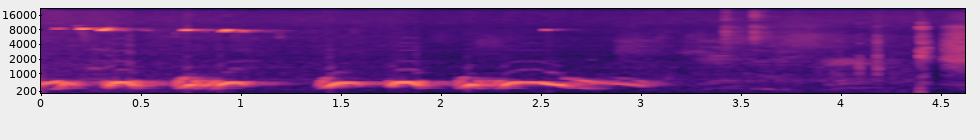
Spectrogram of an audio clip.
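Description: A Barred Owl gives a rhythmic run of low, throaty hoots, about eight in three seconds, ending in a drawn-out falling hoot; a faint click follows.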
